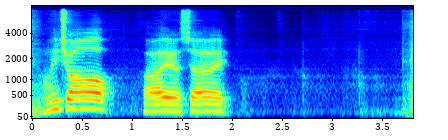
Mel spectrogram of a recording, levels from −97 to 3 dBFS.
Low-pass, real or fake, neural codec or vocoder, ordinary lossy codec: 7.2 kHz; fake; codec, 16 kHz, 0.3 kbps, FocalCodec; none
